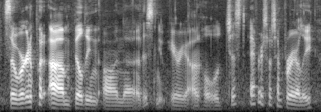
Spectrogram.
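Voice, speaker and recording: A man with a raspy, hoarse, tired voice, rambling through casual game commentary with many ums and self-corrections. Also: fairly low pitch, big pitch swings, brisk, a bit bright, slight background noise. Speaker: gaming video host. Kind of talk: casual let's play commentary.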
